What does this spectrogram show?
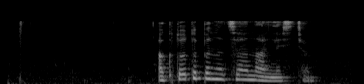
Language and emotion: Russian, neutral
